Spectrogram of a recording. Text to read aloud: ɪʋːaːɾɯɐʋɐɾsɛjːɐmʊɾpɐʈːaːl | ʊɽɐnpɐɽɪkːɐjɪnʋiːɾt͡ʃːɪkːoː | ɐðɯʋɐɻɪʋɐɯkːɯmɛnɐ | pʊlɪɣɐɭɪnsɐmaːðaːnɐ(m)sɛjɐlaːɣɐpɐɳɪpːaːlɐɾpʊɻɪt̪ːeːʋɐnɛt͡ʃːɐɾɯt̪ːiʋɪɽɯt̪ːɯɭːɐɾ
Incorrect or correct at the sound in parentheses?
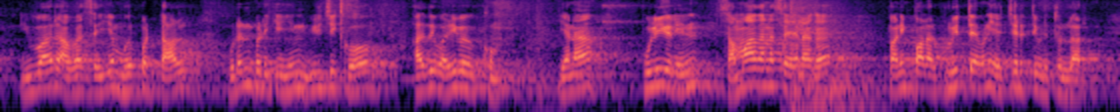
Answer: incorrect: none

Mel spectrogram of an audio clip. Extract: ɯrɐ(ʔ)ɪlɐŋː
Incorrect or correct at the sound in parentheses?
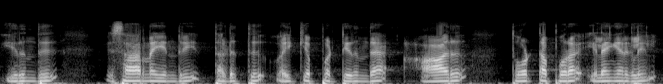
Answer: correct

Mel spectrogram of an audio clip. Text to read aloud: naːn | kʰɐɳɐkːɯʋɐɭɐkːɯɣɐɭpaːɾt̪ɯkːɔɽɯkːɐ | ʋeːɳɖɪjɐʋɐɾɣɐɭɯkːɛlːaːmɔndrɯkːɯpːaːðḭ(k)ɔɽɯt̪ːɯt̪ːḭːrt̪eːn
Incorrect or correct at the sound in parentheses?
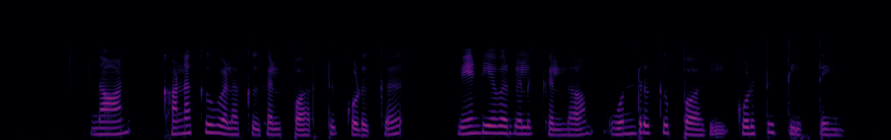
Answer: correct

